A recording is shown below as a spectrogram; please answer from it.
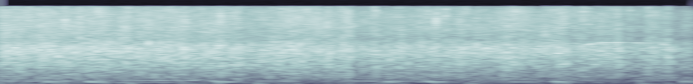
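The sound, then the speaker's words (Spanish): An audience applauds at a pageant, steady dense clapping that stays loud and even throughout with no break, with faint voices underneath. “aplauso! a que pases adelante a recibir este aplauso que te ganaste con todo tu esfuerzo.”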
